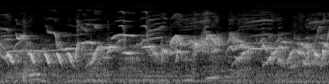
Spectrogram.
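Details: White-rumped shama with white tail feathers, a caged contest bird freshly out of moult, singing fast: a quick series of repeated short notes, then jumbled harsh and whistled phrases, with faint voices behind.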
